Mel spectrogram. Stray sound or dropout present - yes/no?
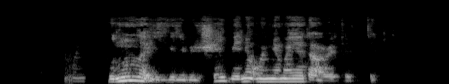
yes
